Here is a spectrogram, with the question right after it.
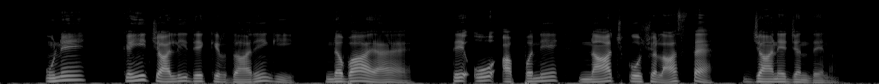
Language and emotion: Dogri, neutral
